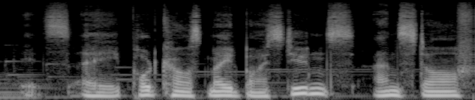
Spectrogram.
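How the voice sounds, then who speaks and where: On a very clean recording with a silent background, a man speaks in a somewhat breathy voice with a dark, mellow tone. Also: dry, close sound with no echo. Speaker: university English lecturer. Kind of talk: podcast host talk.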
